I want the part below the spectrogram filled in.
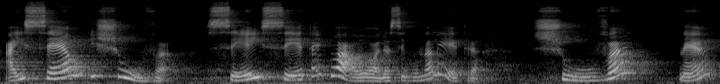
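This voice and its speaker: A woman teacher, patiently explaining a lesson to children step by step and checking in with "tá?". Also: medium pitch. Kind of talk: recorded classroom lesson for children. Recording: echoey room, faint noise.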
